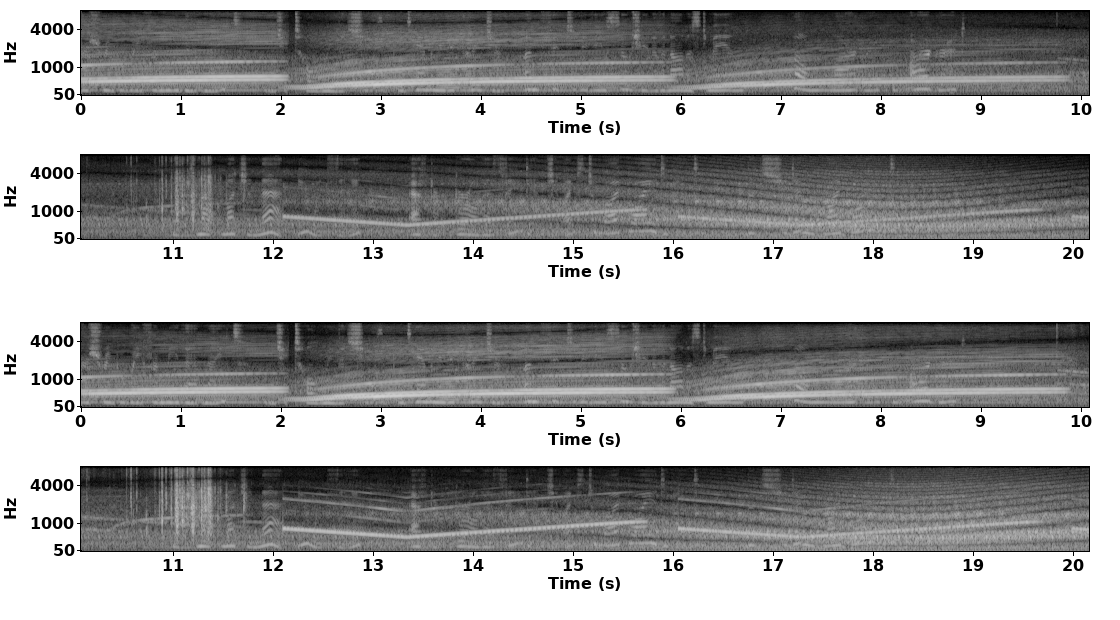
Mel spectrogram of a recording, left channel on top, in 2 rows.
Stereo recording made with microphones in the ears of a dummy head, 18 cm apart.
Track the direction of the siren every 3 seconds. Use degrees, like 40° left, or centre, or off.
50° left, centre, 40° right, 50° right, 50° right, 60° right, 60° right.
